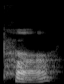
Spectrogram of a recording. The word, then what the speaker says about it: pr: ah or there's the plan for a house per which PR means it is the word house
